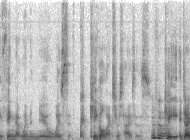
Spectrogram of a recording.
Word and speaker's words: Kegel: think the only thing that women knew was Kegel exercises okay and I pronounced that right yes um everything says differently some people take kegels okay kegels and I'll put the spelling up so that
